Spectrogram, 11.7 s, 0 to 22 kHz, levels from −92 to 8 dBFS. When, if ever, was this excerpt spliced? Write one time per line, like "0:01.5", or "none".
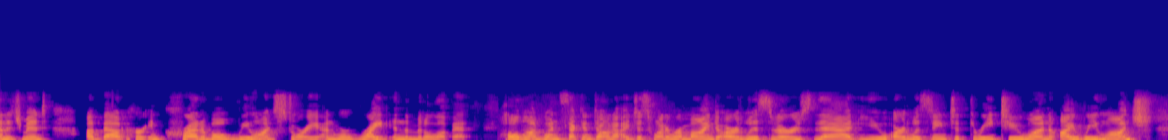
0:05.0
